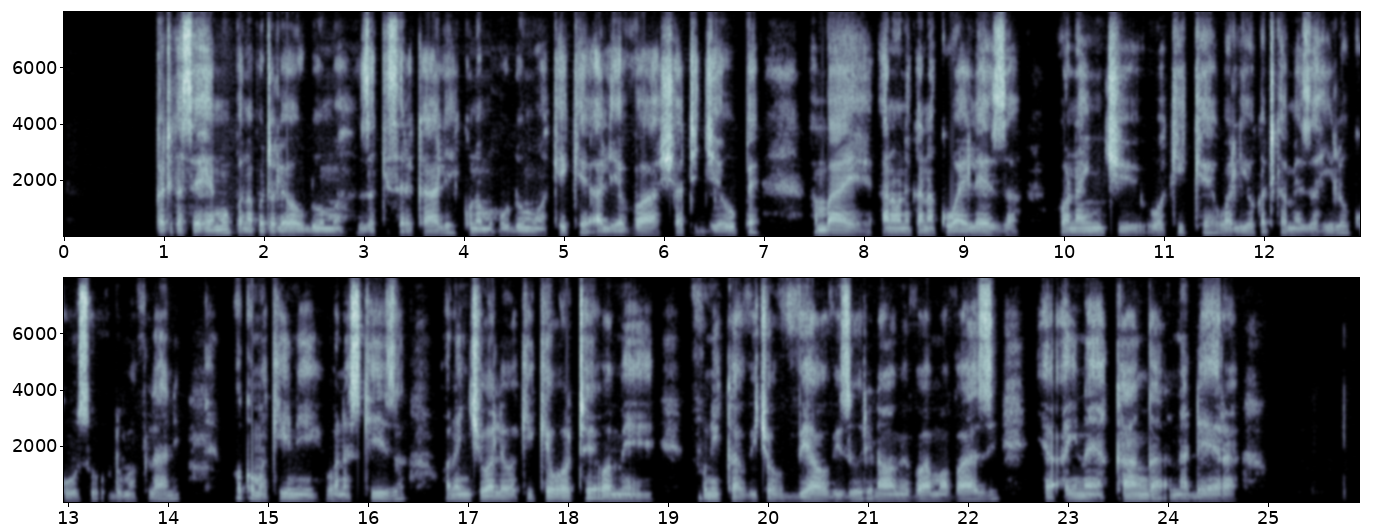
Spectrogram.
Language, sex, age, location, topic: Swahili, male, 25-35, Kisii, government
